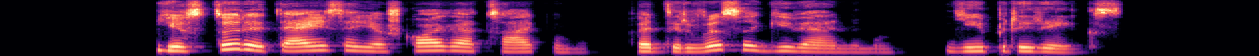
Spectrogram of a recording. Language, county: Lithuanian, Kaunas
